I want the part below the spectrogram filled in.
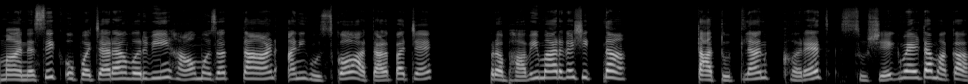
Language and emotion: Goan Konkani, happy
